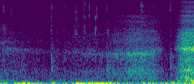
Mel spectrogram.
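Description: Typing on a computer keyboard: irregular, light key clicks scattered over a steady background hiss, with no voices.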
